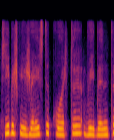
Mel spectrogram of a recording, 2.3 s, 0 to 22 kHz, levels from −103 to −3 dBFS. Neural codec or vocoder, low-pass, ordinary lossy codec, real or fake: codec, 24 kHz, 0.9 kbps, WavTokenizer, medium music audio release; 10.8 kHz; Opus, 16 kbps; fake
